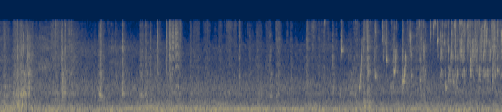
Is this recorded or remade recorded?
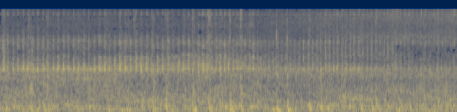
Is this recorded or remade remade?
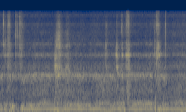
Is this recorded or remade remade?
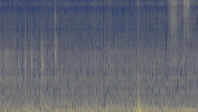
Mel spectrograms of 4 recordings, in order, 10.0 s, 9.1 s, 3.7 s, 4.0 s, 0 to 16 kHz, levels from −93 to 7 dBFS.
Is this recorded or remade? remade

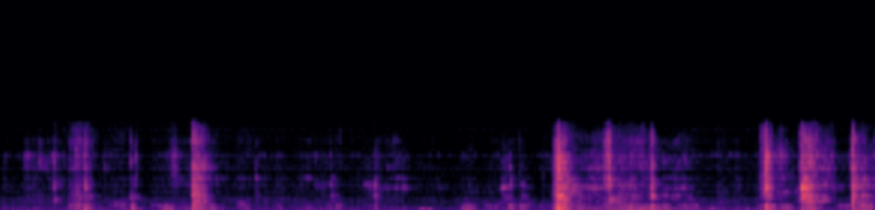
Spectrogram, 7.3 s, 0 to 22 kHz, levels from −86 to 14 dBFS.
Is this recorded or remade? remade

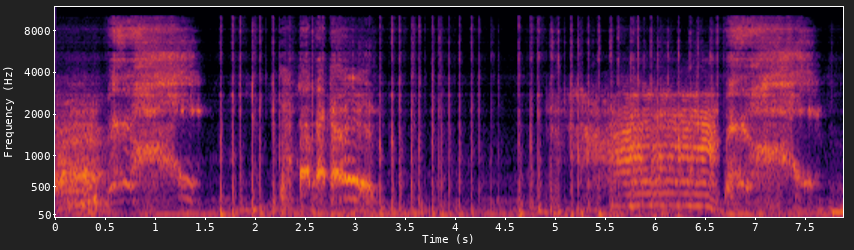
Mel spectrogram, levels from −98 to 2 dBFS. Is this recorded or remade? remade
